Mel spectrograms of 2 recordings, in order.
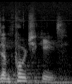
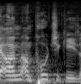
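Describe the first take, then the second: First: Much lower, softer embarrassed repeat; embarrassed aside. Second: Embarrassed excuse. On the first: Speaker excusing their accent to philosophers, quietly embarrassed. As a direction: drop it to a sheepish undertone. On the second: Speaker excusing their accent to philosophers, embarrassed. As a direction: blurt it out as an awkward excuse. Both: Retold or imitated. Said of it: "I'm embarrassed by my accent sometimes".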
